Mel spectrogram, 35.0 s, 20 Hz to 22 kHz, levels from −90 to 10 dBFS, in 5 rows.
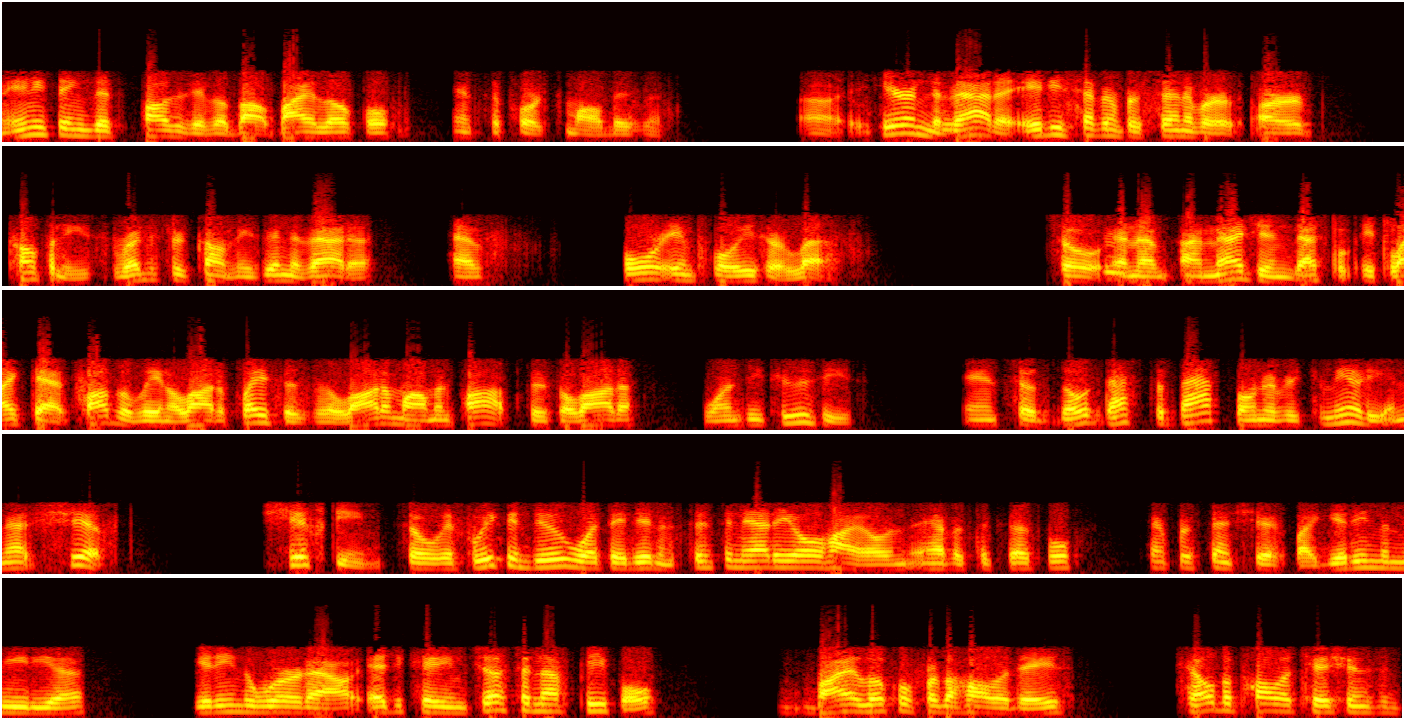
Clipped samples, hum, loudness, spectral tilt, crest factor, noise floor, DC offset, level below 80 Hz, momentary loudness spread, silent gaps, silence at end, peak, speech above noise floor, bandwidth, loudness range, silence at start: under 0.1%; none; -17 LUFS; -8.5 dB/octave; 16 dB; under -90 dBFS; under 0.1%; -58 dBFS; 10 LU; none; 0 s; -2 dBFS; over 73 dB; 6.4 kHz; 4 LU; 0 s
